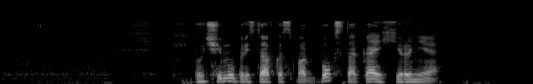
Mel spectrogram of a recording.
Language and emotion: Russian, angry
